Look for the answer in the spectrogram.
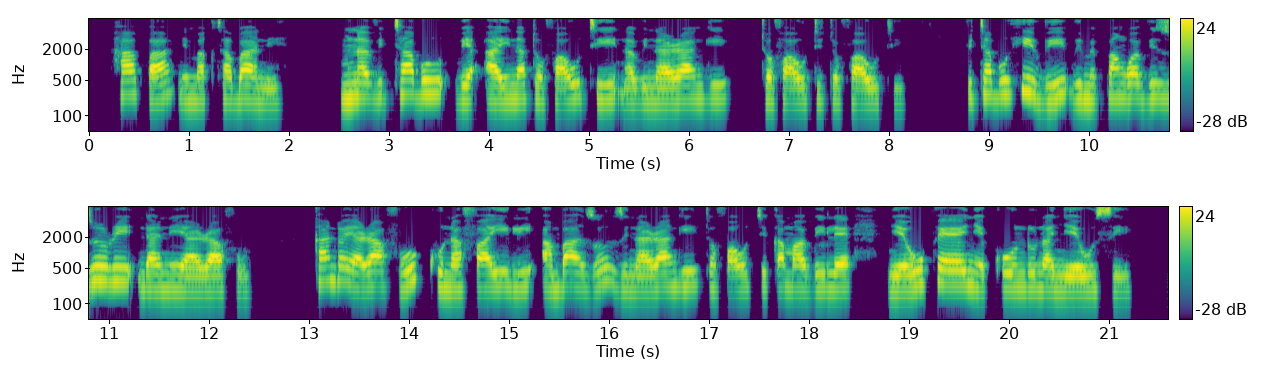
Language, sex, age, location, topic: Swahili, female, 25-35, Nairobi, education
